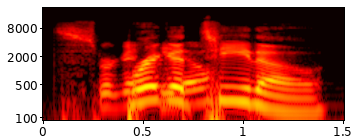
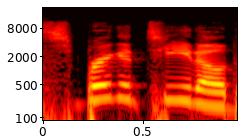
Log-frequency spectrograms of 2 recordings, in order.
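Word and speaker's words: Sprigatito: Spirigatito. Yeah, we'll go with Spirigatito, the grass cat Pokemon.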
